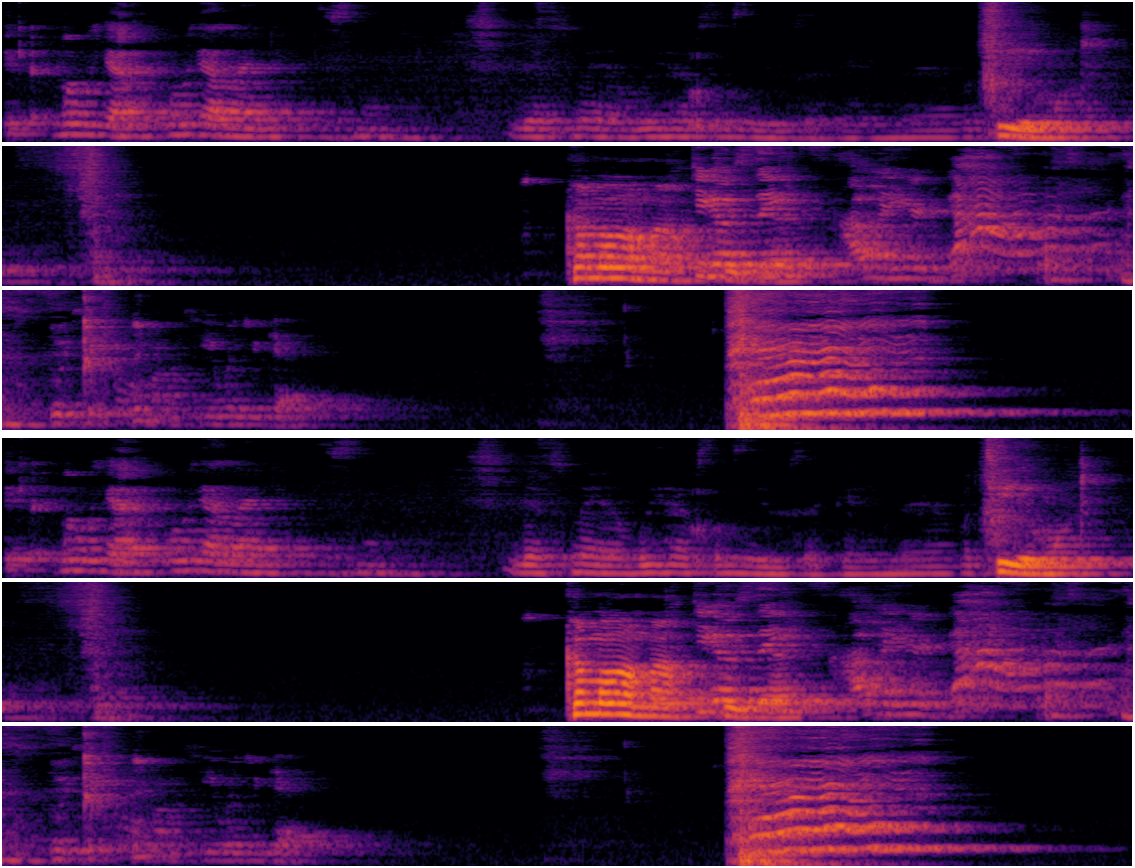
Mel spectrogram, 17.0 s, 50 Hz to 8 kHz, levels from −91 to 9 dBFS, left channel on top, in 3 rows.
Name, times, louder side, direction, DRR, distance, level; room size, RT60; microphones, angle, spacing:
voice 1, 0.0-2.0 2.3-2.8 4.9-5.0 5.9-6.2 9.1-11.2 11.9-12.8 14.0-14.2, left 1 dB, 70° left, -1 dB, 1.1 m, -38 dB
voice 2, 2.5-5.4 8.5-9.1, right 5 dB, 75° right, 4 dB, 0.3 m, -27 dB
voice 3, 11.1-11.8 14.9-15.9, left 1 dB, 10° left, 1 dB, 0.6 m, -28 dB
4.2 x 2.5 x 3.6 m, 1.1 s
head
